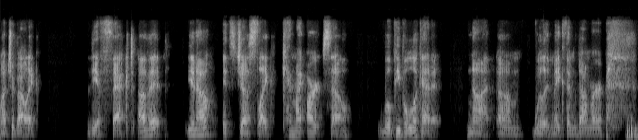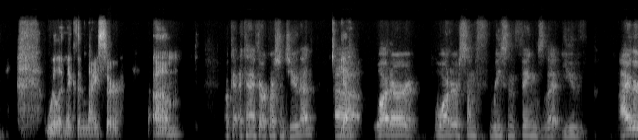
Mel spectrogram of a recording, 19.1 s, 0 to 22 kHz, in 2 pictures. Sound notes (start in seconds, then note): 9.0 chuckles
